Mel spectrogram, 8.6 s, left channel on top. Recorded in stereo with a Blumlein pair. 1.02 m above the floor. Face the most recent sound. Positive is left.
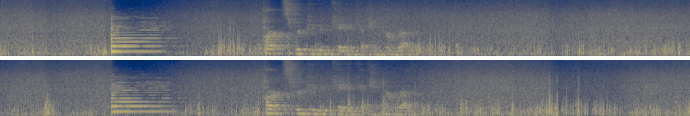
turn(degrees=25)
